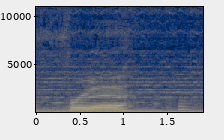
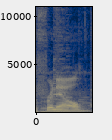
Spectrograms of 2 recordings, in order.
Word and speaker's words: Fresnel: Gran dash Fresnel. Spelled with an S. Fresnel. Like, you know, French or whatever.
